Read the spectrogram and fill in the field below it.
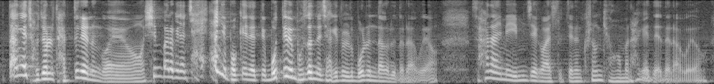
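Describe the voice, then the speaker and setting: A middle-aged woman pastor preaching a sermon and telling a personal testimony with emotion. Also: lowish voice. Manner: emotional storytelling, voice rises when praying aloud. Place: basement prayer room of a small church.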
